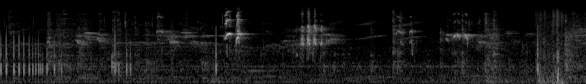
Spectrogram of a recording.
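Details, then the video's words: White foreign canary chicks, newly arrived, making a rapid ticking patter at first, then sharp high chirps and brief squeaky notes in separate bursts with short pauses between them. "چوچه های کنری خارجی سفیدتازه رسیده"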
